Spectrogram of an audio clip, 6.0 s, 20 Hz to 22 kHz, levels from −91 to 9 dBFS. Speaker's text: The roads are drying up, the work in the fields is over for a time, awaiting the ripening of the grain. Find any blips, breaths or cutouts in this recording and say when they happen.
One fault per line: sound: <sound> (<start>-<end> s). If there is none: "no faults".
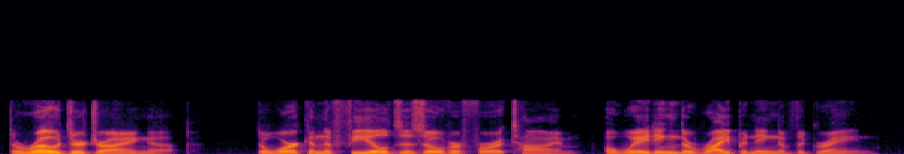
no faults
